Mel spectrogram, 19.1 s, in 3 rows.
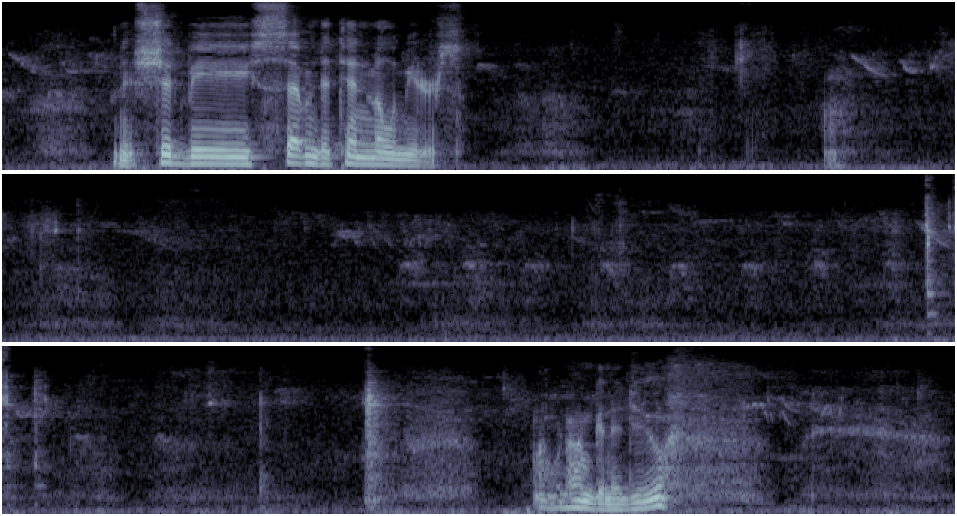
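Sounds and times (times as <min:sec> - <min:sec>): birds chirping faintly: 0:00.0 - 0:19.0
sharp clicks: 0:12.5 - 0:13.1.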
